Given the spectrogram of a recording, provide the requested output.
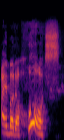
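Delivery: loud, high-pitched indignant rant; mock outrage. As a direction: rant at a kid in loud disbelief. Retold outraged rant at kid.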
